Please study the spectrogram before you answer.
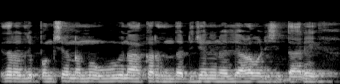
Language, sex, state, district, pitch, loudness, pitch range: Kannada, male, Karnataka, Koppal, 140 Hz, -16 LUFS, 130-145 Hz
